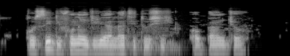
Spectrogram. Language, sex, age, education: Yoruba, male, 15-29, tertiary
